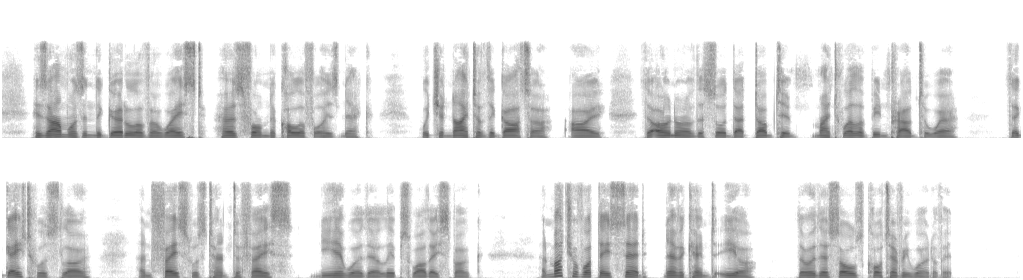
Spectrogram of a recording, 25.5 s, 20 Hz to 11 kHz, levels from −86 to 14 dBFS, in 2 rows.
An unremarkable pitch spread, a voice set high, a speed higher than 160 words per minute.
No: average, 3.1 semitones; low, 120 Hz; average, 175 wpm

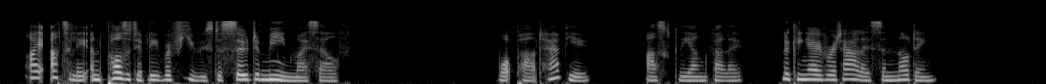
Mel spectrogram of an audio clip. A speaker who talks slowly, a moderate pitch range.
Yes: slow, 130 wpm; average, 4.0 semitones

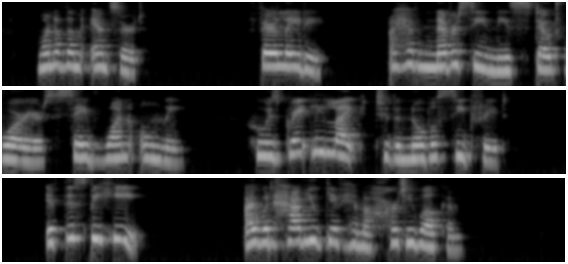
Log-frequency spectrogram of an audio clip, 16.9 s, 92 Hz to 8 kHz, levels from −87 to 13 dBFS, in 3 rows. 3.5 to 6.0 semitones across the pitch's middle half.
Yes: average, 4.1 semitones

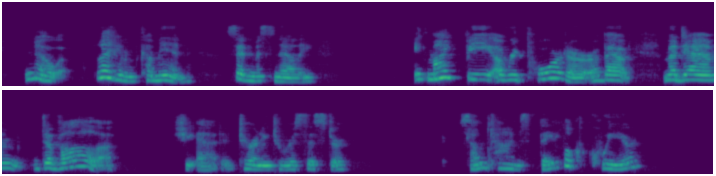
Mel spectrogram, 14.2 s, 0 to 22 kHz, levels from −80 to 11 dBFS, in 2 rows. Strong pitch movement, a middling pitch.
No: wide, 5.9 semitones; high, 205 Hz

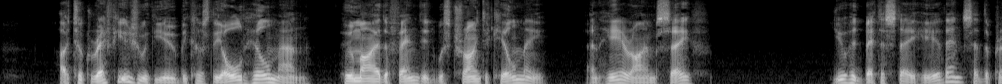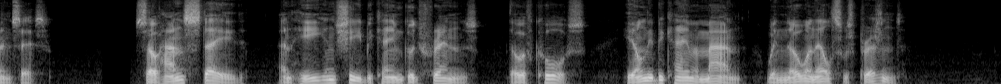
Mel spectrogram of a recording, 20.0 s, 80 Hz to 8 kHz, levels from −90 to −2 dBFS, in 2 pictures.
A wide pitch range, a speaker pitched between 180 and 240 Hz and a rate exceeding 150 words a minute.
No: wide, 5.9 semitones; very low, 90 Hz; average, 170 wpm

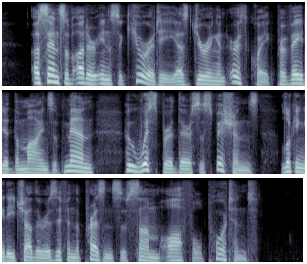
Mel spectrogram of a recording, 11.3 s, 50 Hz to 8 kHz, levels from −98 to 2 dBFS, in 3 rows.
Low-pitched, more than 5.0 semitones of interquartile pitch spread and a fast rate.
No: low, 125 Hz; wide, 5.4 semitones; average, 165 wpm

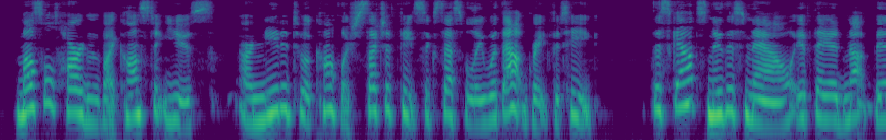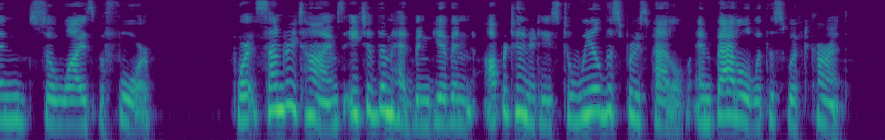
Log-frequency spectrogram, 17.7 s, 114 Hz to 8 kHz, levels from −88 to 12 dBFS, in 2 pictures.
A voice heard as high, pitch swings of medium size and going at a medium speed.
Yes: high, 240 Hz; average, 4.6 semitones; average, 175 wpm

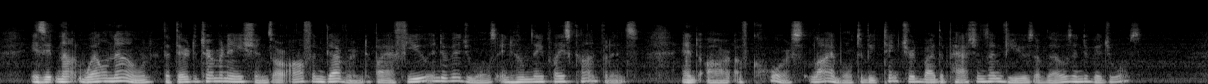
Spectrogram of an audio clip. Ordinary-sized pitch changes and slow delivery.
No: average, 4.9 semitones; average, 180 wpm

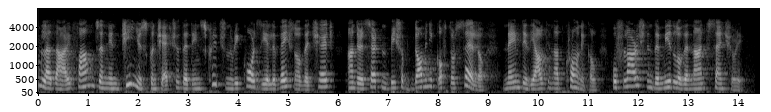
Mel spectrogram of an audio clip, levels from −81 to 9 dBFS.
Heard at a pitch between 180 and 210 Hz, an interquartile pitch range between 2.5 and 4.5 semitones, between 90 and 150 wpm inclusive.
No: medium, 185 Hz; average, 5.0 semitones; average, 145 wpm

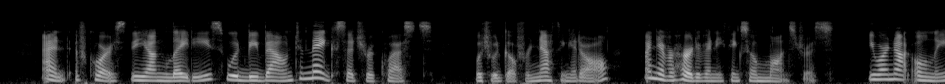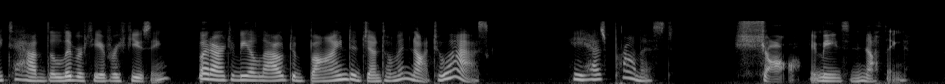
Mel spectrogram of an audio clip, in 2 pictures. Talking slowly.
No: average, 180 wpm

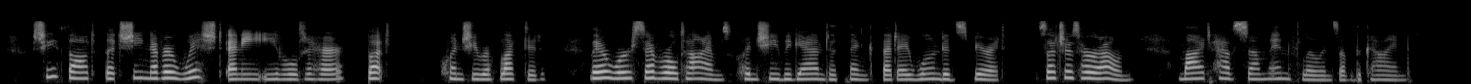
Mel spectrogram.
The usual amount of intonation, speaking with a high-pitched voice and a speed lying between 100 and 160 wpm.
Yes: average, 3.0 semitones; high, 245 Hz; average, 155 wpm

